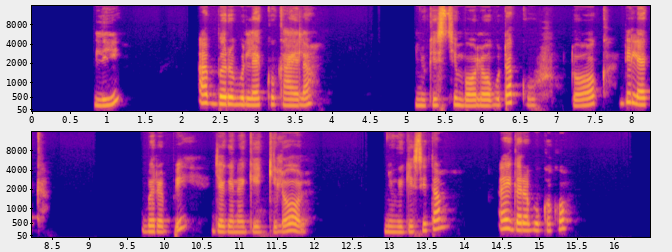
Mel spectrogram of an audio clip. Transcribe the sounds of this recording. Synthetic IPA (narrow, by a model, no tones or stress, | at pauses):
li | ɐbəɾəbulɛkːukajlɐ | ɲuɡiscimbɔlɔbutɐkːu | d̥ɔːk | dilɛkː | bəɾəbi | d͡ʒəɡənɐɡeɟilɔːl | ɲuŋɡiɡisitɐm | ɐjɡɐɾɐbukɔkɔ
